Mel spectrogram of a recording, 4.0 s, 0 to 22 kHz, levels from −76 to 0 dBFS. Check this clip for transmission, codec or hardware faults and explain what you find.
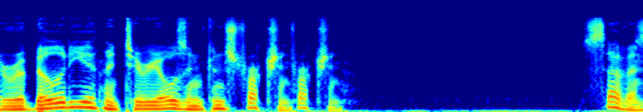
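A doubled audio track appears from 1.81 s to the end. A second, slower path likely captured the speech again, mixing in a full-band copy about a third of a second late and roughly 5 dB quieter. It begins abruptly and sounds like a dry, uncoloured repeat of each phrase.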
